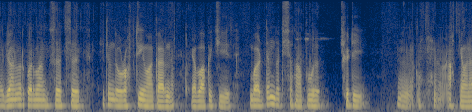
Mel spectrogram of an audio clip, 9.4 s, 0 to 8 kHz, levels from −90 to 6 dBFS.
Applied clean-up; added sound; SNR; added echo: neural separator model SepFormer DNS4.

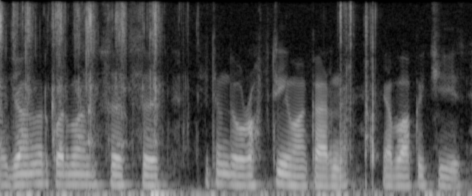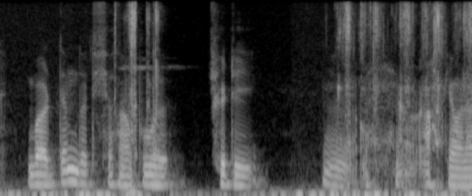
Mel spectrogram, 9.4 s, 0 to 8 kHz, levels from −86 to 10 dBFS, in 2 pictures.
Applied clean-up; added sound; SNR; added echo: none; Liquid; 5 dB; none.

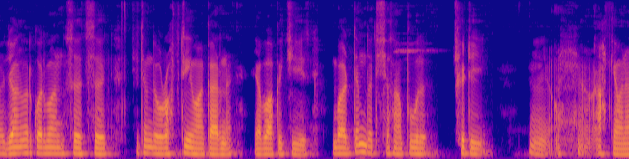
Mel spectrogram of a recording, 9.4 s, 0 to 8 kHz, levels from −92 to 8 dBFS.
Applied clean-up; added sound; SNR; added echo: none; none; none; none.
